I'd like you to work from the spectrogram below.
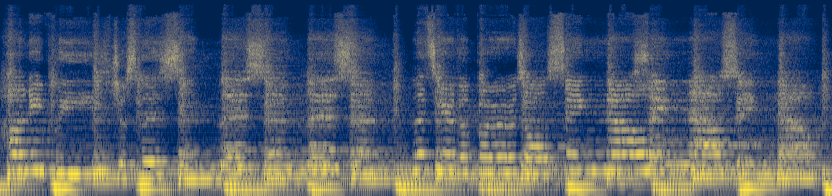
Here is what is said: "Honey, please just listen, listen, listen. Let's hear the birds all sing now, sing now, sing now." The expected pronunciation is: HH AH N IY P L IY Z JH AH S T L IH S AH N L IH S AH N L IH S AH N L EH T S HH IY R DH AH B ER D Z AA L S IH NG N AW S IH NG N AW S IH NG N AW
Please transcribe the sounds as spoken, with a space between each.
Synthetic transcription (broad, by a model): HH AH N IY P L IY Z JH AH S T L IH S AH N L IH S AH N L IH S AH N L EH T S HH IY R DH AH B ER D Z AA L S IH NG N AW S IH NG N AW S IH NG N AW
